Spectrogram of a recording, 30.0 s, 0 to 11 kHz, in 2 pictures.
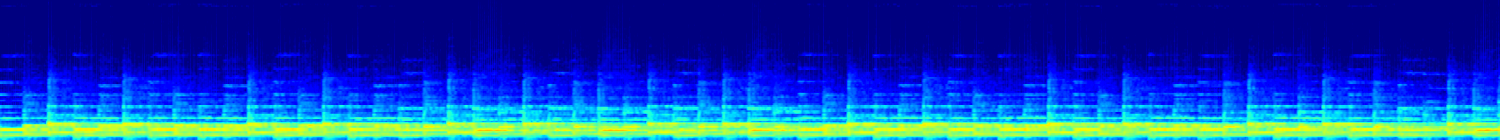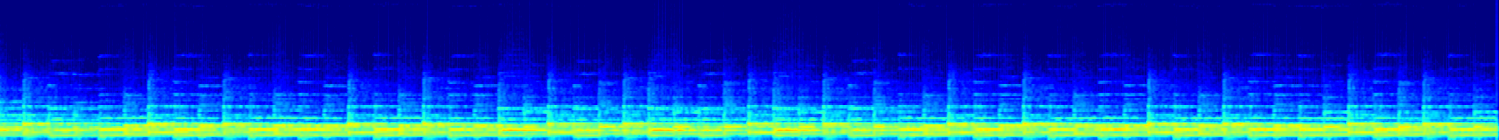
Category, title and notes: Music > Solo instrument
Piano loops 181 efect 4 octave long loop 120 bpm
120, 120bpm, free, loop, music, piano, pianomusic, reverb, samples, simple, simplesamples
